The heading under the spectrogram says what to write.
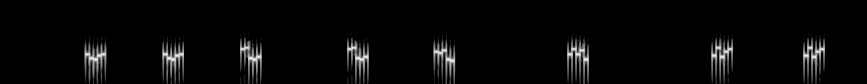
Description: Five-tone selective call (EEA), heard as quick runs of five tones, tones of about 40 ms. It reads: 63256 63256 00324 00324 87921 60692 55480 55480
